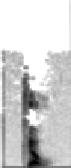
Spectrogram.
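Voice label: "thieu2", Teochew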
